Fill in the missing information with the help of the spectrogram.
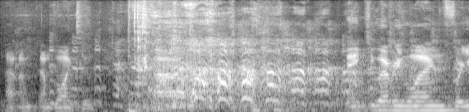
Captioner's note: laughter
